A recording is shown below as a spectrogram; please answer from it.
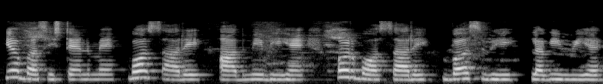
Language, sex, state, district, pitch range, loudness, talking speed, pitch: Hindi, female, Bihar, Saran, 220-235 Hz, -16 LUFS, 180 wpm, 230 Hz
